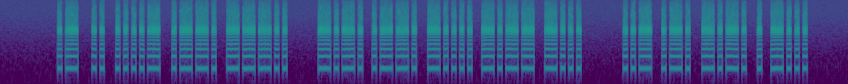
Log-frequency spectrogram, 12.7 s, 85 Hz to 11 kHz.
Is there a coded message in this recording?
Yes: Morse code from 0.8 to 12.2 s, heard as a buzzer, hand-sent with a paddle, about 20 wpm. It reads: AI4P8 CP6YB URCEB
